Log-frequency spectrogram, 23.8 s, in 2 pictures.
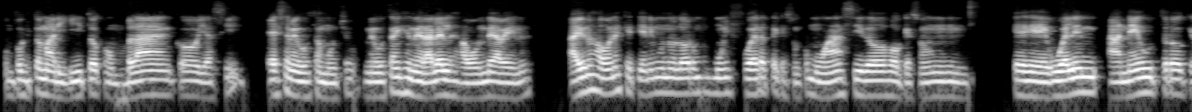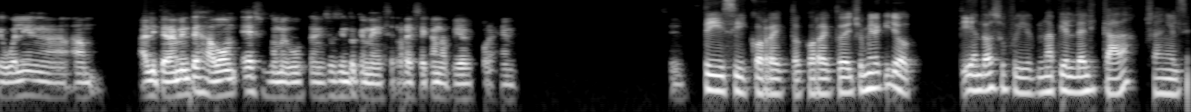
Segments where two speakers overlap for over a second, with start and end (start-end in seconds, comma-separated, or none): none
